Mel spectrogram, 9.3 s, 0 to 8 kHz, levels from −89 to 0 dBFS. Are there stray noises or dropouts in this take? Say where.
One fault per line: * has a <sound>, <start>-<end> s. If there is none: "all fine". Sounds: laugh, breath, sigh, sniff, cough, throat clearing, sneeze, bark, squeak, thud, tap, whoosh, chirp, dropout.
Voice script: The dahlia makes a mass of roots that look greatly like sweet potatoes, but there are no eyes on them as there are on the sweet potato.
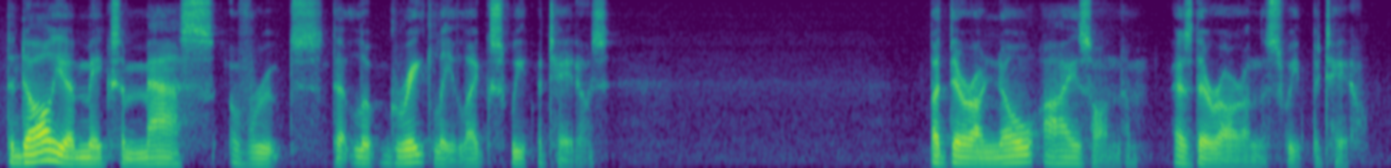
all fine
